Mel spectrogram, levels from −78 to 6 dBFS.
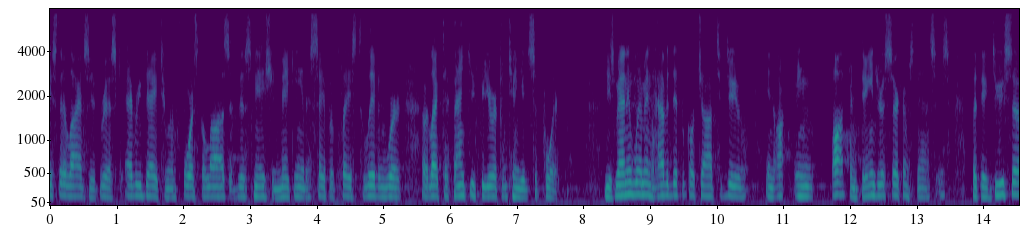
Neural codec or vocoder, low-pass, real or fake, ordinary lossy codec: codec, 24 kHz, 3 kbps, HILCodec; 7.2 kHz; fake; MP3, 64 kbps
